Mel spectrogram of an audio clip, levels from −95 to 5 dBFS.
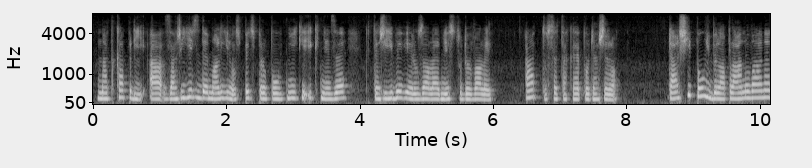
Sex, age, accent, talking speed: female, 40-59, native, 150 wpm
